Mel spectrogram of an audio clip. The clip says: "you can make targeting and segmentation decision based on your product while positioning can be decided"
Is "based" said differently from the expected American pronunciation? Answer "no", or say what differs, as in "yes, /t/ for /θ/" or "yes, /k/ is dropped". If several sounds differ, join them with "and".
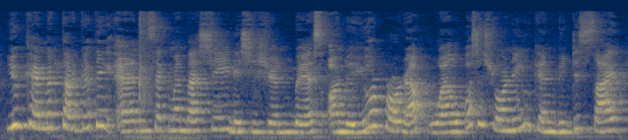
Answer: yes, /t/ is dropped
